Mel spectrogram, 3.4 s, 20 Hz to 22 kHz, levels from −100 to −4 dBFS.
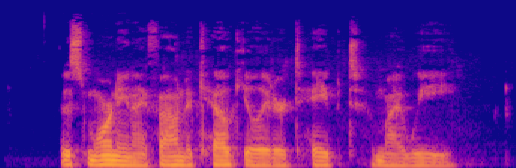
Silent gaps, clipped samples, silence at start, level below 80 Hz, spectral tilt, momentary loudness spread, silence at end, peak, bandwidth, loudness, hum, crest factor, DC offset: none; under 0.1%; 0.4 s; -58 dBFS; -6 dB/octave; 10 LU; 0.4 s; -10 dBFS; 13 kHz; -30 LUFS; none; 20 dB; under 0.1%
